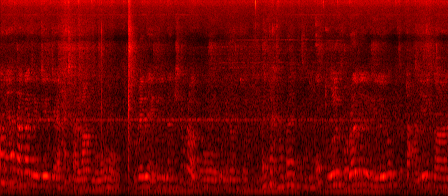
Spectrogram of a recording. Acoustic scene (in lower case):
cafe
